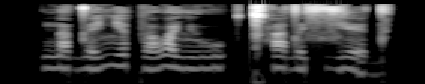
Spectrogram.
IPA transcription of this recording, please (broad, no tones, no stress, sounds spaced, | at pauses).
n a d̪ ɛ ʎ ɛ p ɪ lˠ e lʲ u | ǀʰ a d a sʲ zʲ ɛ d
